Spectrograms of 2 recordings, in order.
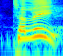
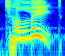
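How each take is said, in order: First: Talit called out, a bit louder; with gusto. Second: Talit said tuh-LEET, stress on the end; Hebrew word talit. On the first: Real, not acted. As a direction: say Talit back with some gusto. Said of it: "say that with me with some gusto". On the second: Shown as a demonstration. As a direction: model talit calmly for the room. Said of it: "that word sounds like this".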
